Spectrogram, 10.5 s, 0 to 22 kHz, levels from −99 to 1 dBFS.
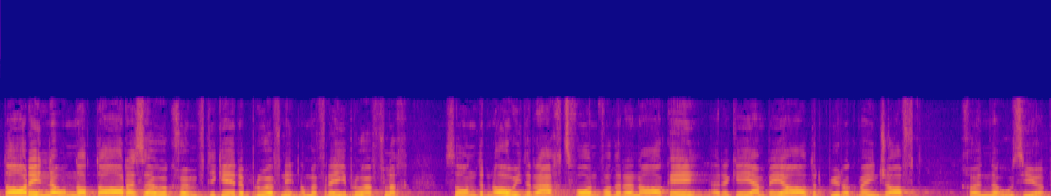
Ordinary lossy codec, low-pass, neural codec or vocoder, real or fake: none; 10.8 kHz; none; real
